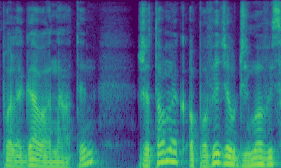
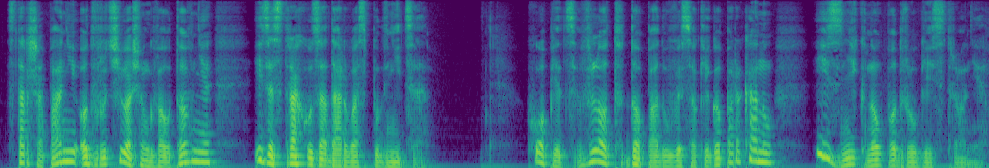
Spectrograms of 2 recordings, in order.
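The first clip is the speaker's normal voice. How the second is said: plain reading voice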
